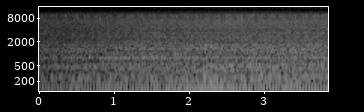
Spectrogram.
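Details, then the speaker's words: Toyota T100 6-cylinder with almost 300,000 miles, after replacing a suspected failed alternator that gave low charging output: a steady, even idle with a smooth hiss and no knocks, misses or surging, so the engine is running healthily. "Sounds like it's running sweet. Everything up to speed."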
